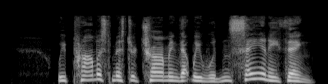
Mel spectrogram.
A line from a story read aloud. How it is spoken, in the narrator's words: Daphne blurted out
